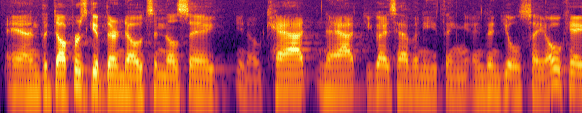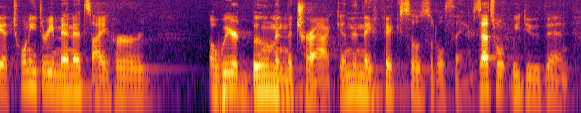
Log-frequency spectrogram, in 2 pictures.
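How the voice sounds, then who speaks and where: A man's voice: medium pitch, fairly even intonation, normal speed, long reverb tail. A man, a film editor, talking casually and enthusiastically on a live panel, often restarting his sentences. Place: live event hall.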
